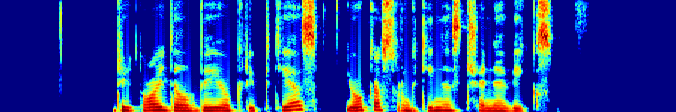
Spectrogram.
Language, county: Lithuanian, Utena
